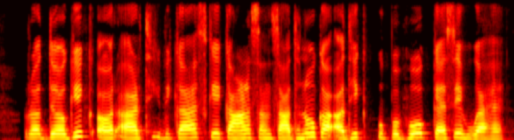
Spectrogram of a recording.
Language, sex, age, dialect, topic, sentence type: Hindi, female, 18-24, Hindustani Malvi Khadi Boli, agriculture, question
